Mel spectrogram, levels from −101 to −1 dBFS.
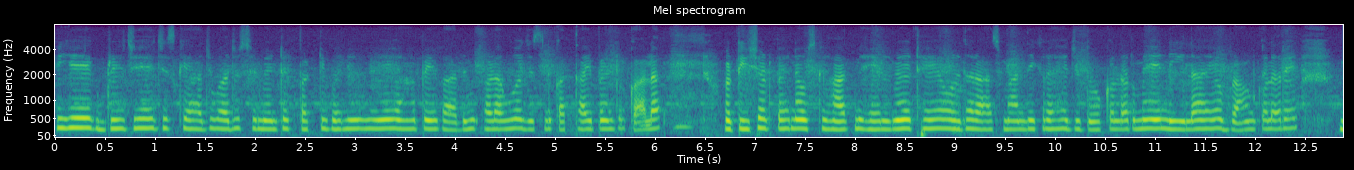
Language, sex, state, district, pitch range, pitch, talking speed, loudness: Hindi, female, Bihar, Jamui, 225-235 Hz, 230 Hz, 230 wpm, -20 LUFS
